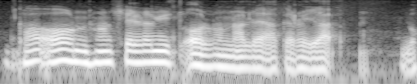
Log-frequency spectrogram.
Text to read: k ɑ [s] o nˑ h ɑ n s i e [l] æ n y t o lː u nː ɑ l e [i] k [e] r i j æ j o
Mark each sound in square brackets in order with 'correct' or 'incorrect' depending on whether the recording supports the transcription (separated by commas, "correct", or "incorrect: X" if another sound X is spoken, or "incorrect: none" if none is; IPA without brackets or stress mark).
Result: incorrect: none, incorrect: lː, incorrect: æ, incorrect: æ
